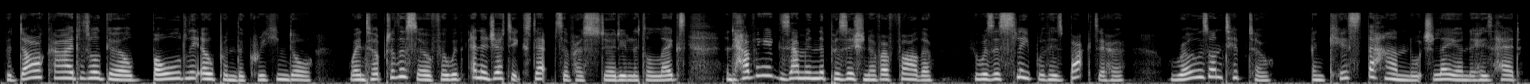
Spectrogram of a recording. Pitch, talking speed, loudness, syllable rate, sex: 240 Hz, 200 wpm, -18 LUFS, 5.5 syllables/s, female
